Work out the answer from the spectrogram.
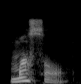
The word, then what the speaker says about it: muscle: example that doubt next the letter c is usually silent when it comes after the letter s for example muscle science now the letter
